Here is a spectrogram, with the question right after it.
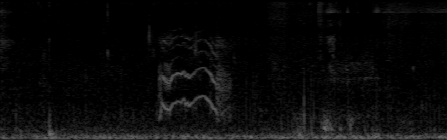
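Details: Domestic cat: a mother cat carrying her kittens in her mouth to safety, indoors. A single clear, arching mew with stacked harmonics rises and falls in under a second, over a steady low rumble and soft rustling.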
